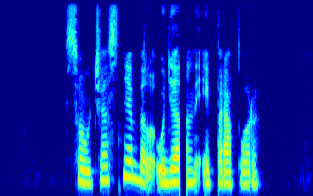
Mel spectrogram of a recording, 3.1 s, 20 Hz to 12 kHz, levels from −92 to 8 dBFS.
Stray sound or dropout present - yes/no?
yes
